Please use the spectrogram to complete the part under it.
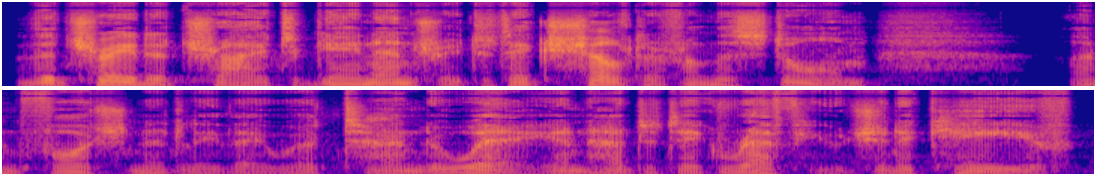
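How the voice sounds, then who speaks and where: A husky, earnest old scholar. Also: male voice, sits low, expressive, fairly bright tone, exaggerated voice. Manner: measured, formal speech. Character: earnest older male scholar, devout and driven. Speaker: game character. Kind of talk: voiced video game dialogue.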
